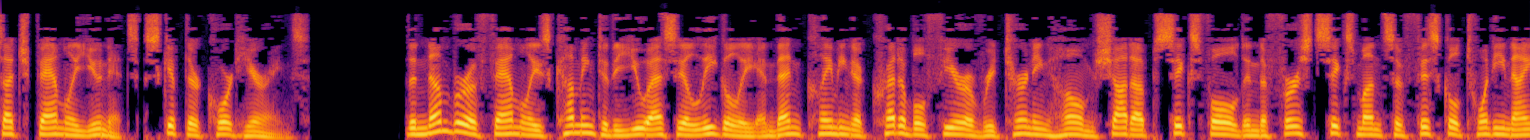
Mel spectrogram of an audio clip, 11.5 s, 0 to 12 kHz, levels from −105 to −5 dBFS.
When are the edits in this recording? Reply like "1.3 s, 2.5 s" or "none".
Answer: 2.9 s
